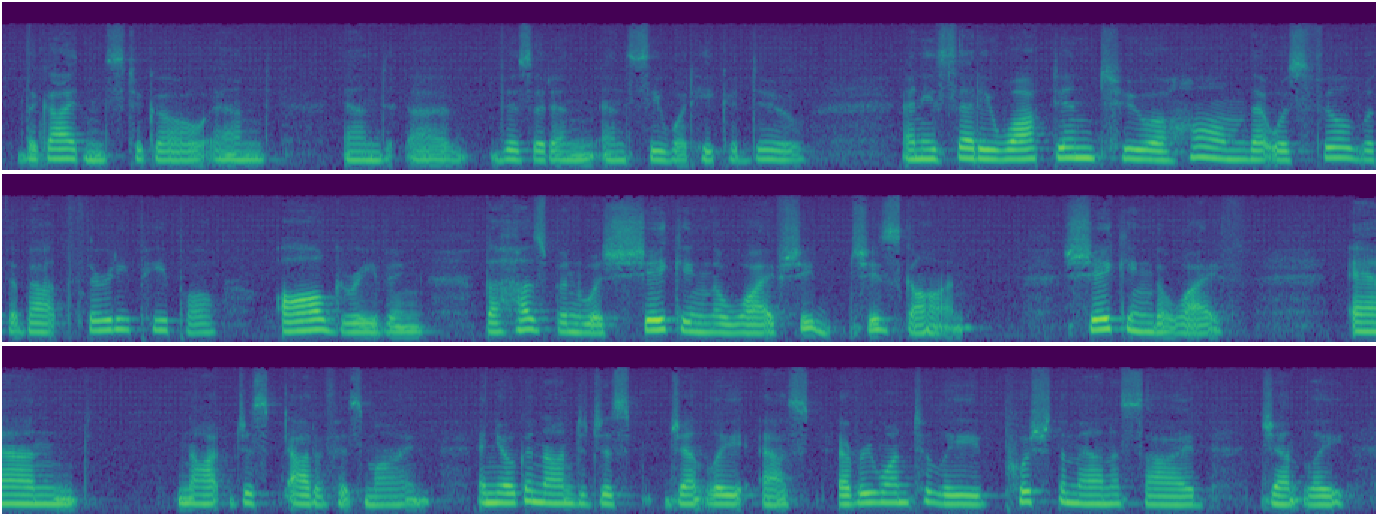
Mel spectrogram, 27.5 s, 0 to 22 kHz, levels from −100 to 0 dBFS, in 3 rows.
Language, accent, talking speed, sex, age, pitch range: English, American, 140 wpm, female, 50-69, 170-195 Hz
